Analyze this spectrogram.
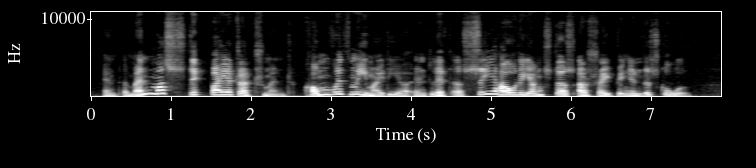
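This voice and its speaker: A woman's gruff, put-on character voice, fairly high in pitch with very wide pitch swings, at a moderate pace with hardly any pauses, on a very clean recording with a silent background. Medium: game stream. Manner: gruff, argumentative.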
